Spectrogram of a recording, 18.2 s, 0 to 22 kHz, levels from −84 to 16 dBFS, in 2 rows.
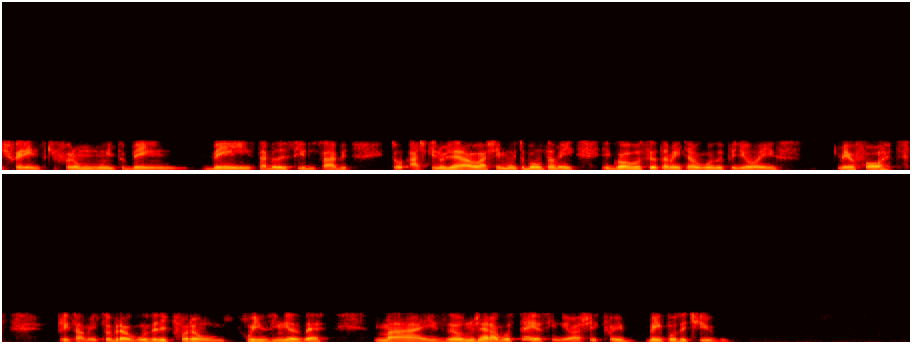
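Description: From start to finish the speech carries AMR narrowband mobile codec damage. Nothing passes above about 3.8 kHz, so the sound is thin and telephone-like, and the vocal-tract model leaves a plainly audible buzzy, synthetic edge, which fits a mid-rate mode around 10.2 kbps.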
